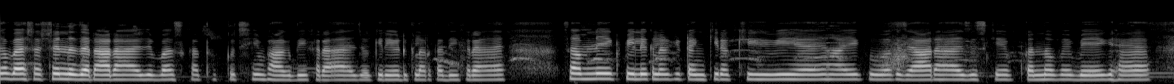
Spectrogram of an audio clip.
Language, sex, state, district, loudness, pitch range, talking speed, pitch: Hindi, female, Bihar, Darbhanga, -22 LUFS, 220-235 Hz, 150 wpm, 225 Hz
